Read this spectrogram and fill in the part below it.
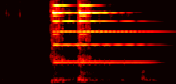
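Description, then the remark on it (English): A bicycle bell rings twice in quick succession, bright metallic strikes, its clear tone ringing out and fading over about a second with no talking. “Don't hate on my bell.”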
